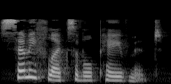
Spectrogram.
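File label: "semiflexible pavement", English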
